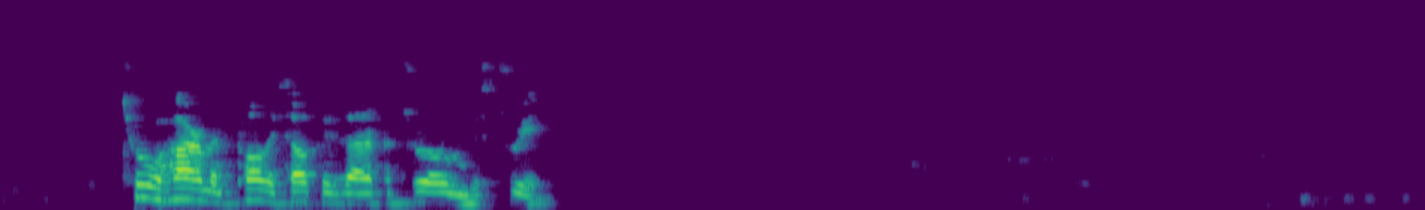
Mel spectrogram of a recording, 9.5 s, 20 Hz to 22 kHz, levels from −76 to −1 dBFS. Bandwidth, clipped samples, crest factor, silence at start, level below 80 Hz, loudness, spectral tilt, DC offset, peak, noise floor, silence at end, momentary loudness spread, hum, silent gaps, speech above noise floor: 7.4 kHz; under 0.1%; 24 dB; 0.85 s; -74 dBFS; -22 LUFS; -7.5 dB/octave; under 0.1%; -2 dBFS; -81 dBFS; 5.85 s; 16 LU; none; none; 60 dB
